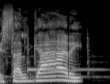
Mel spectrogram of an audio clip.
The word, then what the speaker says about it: Salgari: E a dire il vero noi dicevamo Salgari, e in cuor mio io continuo a dire Salgari, anche se so che la pronuncia corretta è Salgari, ha a che fare con la raccolta dei salici, qualcosa del genere, ecco, ma insomma.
